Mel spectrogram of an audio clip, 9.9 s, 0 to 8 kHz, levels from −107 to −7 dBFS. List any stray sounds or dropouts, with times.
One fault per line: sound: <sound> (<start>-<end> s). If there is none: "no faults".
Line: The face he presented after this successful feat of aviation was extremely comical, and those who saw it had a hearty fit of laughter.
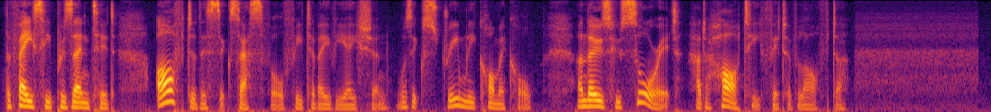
no faults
